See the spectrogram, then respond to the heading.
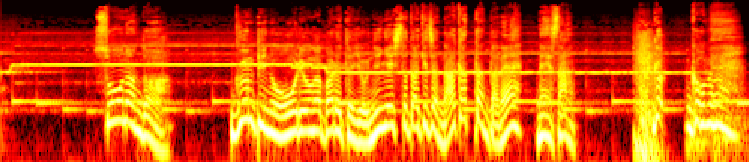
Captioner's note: slap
